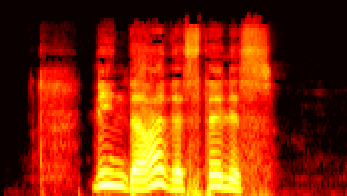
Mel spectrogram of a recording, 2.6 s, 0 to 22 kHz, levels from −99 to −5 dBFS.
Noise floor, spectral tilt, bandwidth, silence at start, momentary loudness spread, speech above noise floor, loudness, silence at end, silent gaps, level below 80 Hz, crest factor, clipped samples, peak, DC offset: -71 dBFS; -5.5 dB/octave; 13 kHz; 0.7 s; 13 LU; 56 dB; -16 LUFS; 0.6 s; none; -44 dBFS; 16 dB; under 0.1%; -2 dBFS; under 0.1%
